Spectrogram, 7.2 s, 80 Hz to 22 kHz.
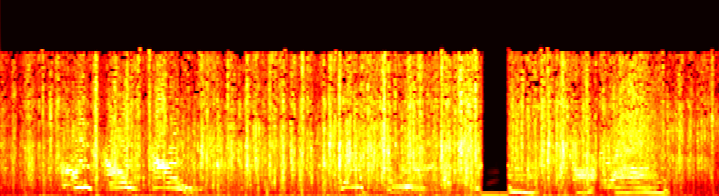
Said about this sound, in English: Within what seems like just a couple of minutes, the boat is filled with at least 20, couple of dozen. You hear the cries of distress from the boaters and the sounds of the jumping fish.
